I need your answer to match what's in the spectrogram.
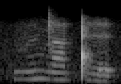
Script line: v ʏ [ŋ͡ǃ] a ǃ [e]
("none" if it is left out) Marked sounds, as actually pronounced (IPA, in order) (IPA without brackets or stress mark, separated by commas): ŋ͡ǀ, ɛ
